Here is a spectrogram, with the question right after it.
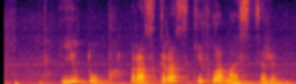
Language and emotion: Russian, neutral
